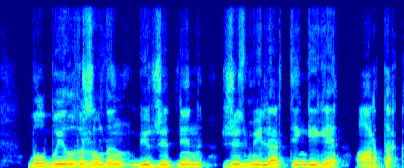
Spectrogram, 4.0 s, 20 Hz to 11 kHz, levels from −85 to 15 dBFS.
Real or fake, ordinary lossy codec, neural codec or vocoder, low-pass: fake; none; vocoder, 22.05 kHz, 80 mel bands, WaveNeXt; none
